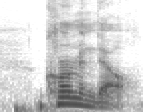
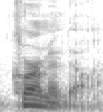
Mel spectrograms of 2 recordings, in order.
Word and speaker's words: Coromandel: creature um so yeah New Zealand yeah in corvandel coromandel okay so there you go yeah so no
